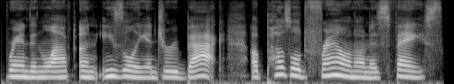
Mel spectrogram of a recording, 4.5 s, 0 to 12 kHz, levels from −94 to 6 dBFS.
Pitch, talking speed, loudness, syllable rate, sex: 210 Hz, 160 wpm, -17 LUFS, 4.4 syllables/s, female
